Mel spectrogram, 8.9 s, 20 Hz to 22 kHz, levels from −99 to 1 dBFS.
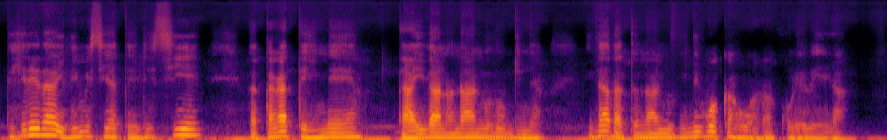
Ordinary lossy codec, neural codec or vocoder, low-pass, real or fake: none; codec, 44.1 kHz, 2.6 kbps, SNAC; none; fake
